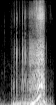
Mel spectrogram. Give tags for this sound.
acting
backpack
canvas
foley
zipper

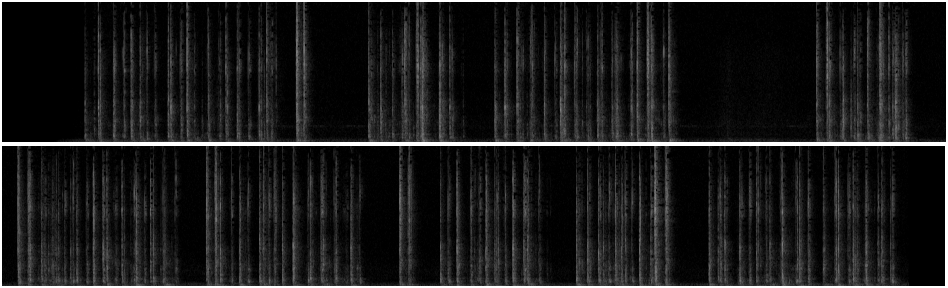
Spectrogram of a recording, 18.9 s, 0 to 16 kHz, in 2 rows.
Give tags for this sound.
Tascam
Typing
Fast
DR-40
Keyboard

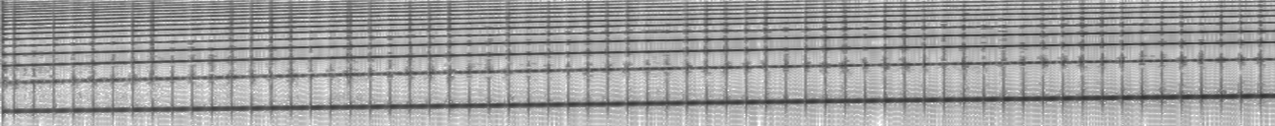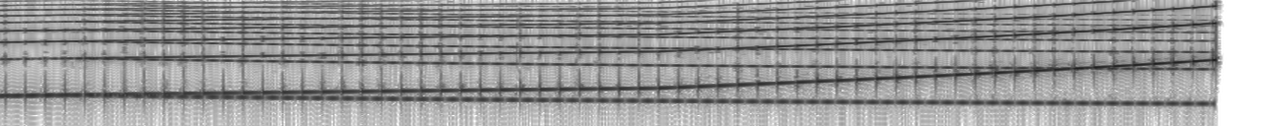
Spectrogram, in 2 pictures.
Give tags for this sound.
Tremolo
Rise
Square

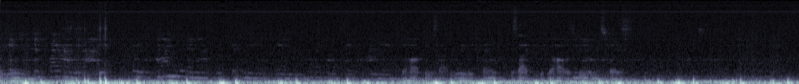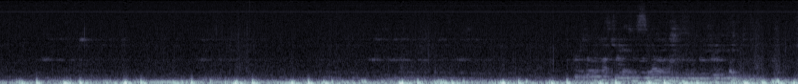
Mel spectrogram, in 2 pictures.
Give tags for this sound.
DIY
heartbeat
piezzo-mic

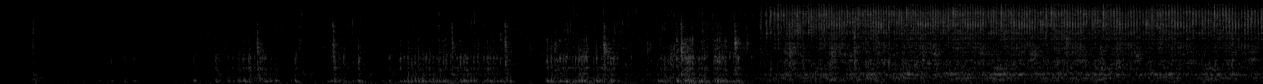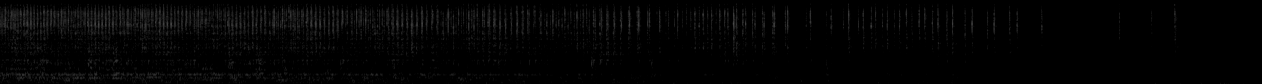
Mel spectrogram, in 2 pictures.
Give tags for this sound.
rider
bike
foley
bicycle
pedaling
ride
chain
wheel

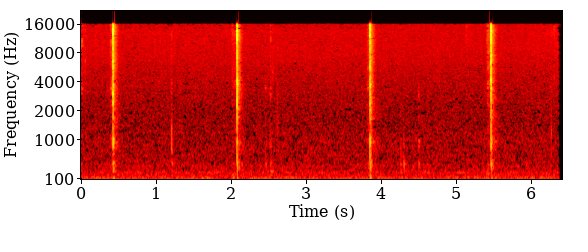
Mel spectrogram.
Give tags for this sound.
turn-on
lamp

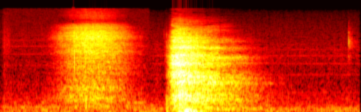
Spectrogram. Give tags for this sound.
breath
sigh
speech
reaction
man
male
breathe
voice
vocal
human

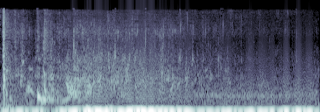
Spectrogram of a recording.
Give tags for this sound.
nature
splash

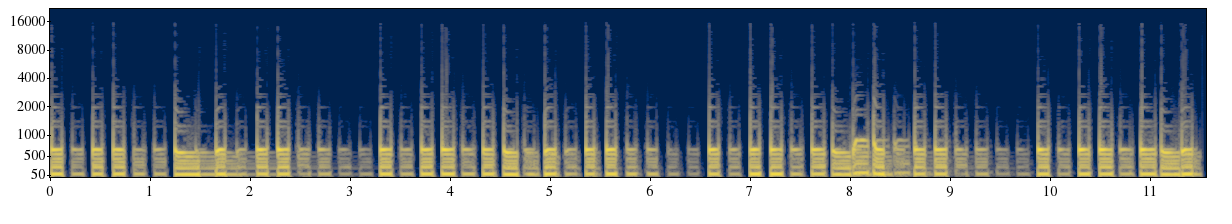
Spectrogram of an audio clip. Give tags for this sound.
bass
dance
dub
electro
house
loop
organ
techno

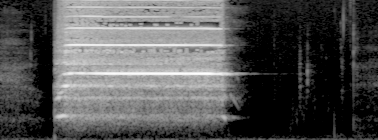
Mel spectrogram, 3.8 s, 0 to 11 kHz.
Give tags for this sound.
multisample
good-sounds
neumann-U87
flute
A5
single-note

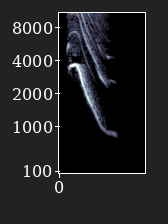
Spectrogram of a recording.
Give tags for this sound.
bamboo
cartoon
comic
descend
descending
funny
slide
tin-whistle
whistle

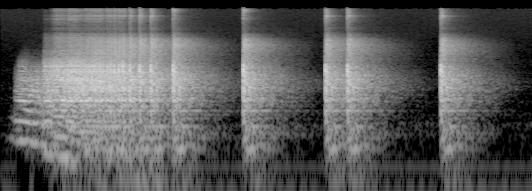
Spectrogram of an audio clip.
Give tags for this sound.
Creak
Door
Groan

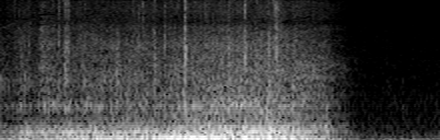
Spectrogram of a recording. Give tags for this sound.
chair
roll
rumble
scrape

